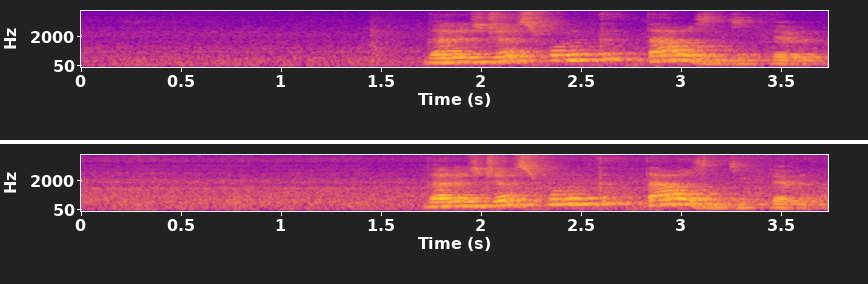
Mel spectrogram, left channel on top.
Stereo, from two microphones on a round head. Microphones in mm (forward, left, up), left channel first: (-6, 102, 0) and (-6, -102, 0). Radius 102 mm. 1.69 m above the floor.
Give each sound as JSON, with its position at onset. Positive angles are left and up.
{"t": 1.7, "sound": "a woman speaking", "side_deg": -75, "distance_m": 0.7}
